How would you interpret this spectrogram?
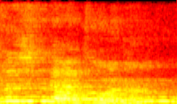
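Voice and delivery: mock imitation. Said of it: "Why are you talking like this?".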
